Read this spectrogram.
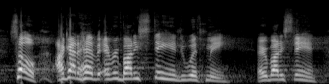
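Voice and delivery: ordinary talk, nothing marked

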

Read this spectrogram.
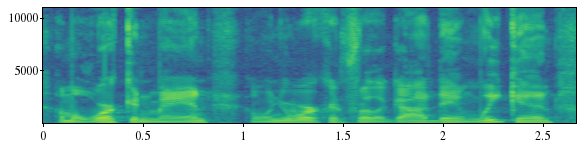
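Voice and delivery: ordinary talk, nothing marked

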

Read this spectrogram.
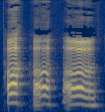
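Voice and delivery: loud, high jeering ha ha ha; mocking laughter. A narrator's reading. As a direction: cackle at her like spiteful stepsisters. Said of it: "stepsisters laughed so hard".

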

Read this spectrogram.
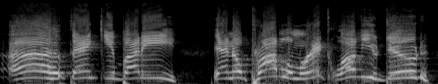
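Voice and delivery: high, over-friendly awkward thanks; put-on chummy cheer, pitched high; embarrassed politeness. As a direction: imitate someone too embarrassed to correct a name. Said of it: "correct him 'cause you're embarrassed".

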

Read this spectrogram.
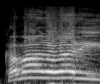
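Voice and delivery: loud, high mock exasperation; fed-up outburst. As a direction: burst out like a husband at his limit. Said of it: "he's had it".

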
